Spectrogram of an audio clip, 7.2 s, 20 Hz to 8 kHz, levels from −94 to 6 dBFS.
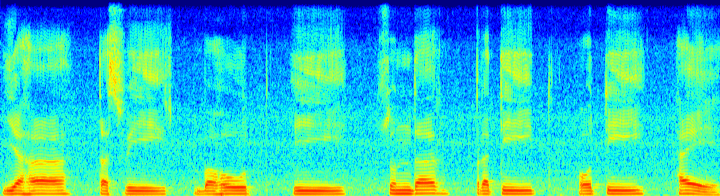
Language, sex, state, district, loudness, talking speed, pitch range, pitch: Hindi, male, Madhya Pradesh, Dhar, -13 LUFS, 65 wpm, 125-130 Hz, 130 Hz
